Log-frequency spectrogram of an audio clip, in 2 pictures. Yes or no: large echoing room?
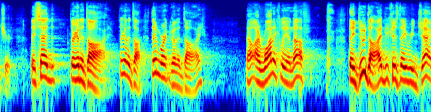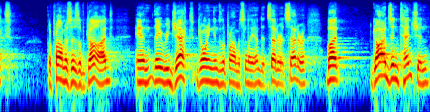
yes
